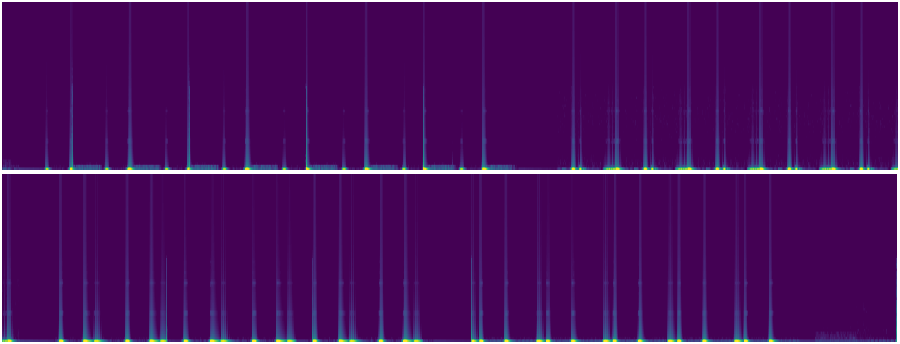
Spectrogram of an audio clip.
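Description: Steady heartbeat with a soft whooshing diastolic murmur, heard as the heart relaxes, following the second heart sound of each beat, repeating rhythmically for the whole recording with no voices.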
